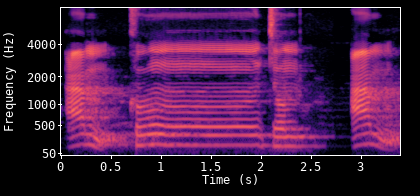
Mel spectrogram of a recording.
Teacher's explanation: am kunum syuhadaid had yaqubal maut kita berhenti sebentar di sini ada mim sukun bertemu dengan Kaf maka kita membacanya dengan jelas ya harus dibaca jelas jangan sampai kita membaca dengan samar amku atau dibaca dengan mimnya · jadi tidak ada pantulan, tidak ada huruf e-nya.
